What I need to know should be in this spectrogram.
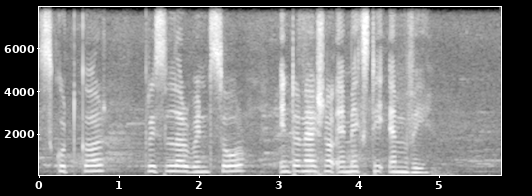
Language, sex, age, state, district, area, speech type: Marathi, female, 18-30, Maharashtra, Ratnagiri, rural, spontaneous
